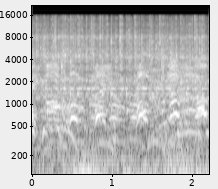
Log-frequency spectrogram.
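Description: Football players and sideline voices shouting short calls over one another at the line of scrimmage before the snap, over a steady low rumble.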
